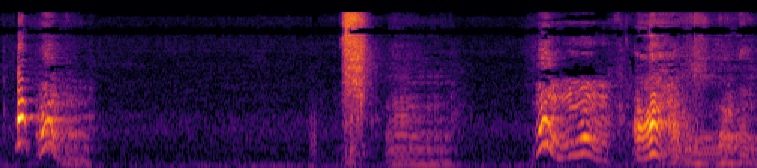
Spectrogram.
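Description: Two Siberian huskies squabbling and vocalizing: short high yelps as it begins, a short sharp burst about three seconds in followed by a low grumble, then a run of rising-and-falling whining calls near the end.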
